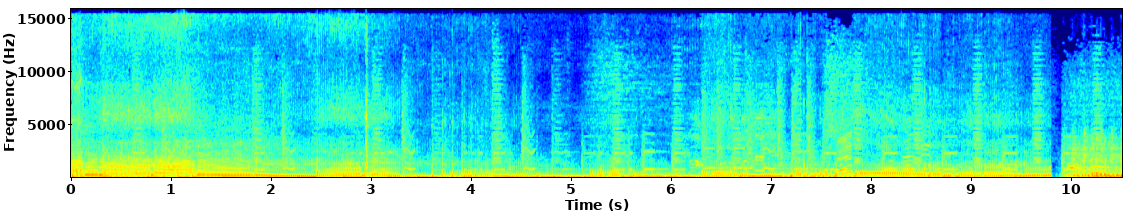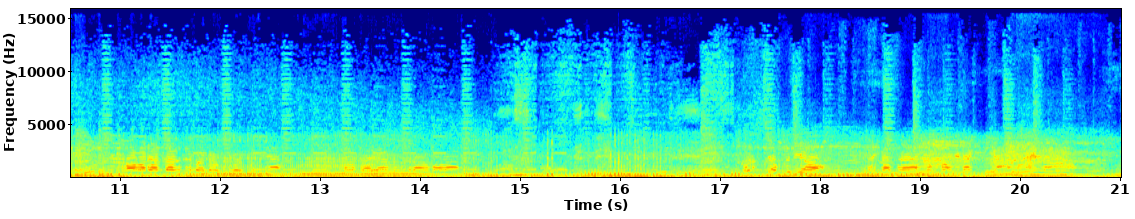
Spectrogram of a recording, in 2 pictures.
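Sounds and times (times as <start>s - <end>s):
dirt bike engines revving: 0.0s - 21.0s
music with singing voice: 0.0s - 21.0s.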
